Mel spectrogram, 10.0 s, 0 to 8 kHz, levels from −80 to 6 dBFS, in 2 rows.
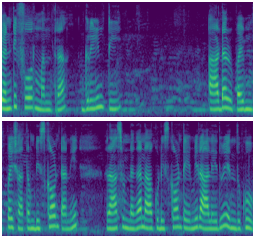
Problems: background conversations at intervals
